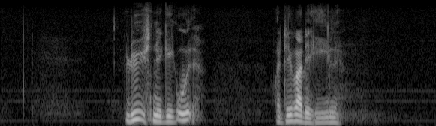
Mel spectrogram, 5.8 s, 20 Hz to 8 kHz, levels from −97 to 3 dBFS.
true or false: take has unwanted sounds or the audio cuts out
false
